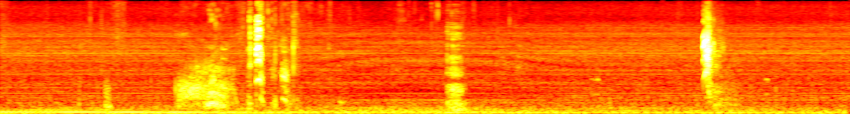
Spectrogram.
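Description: Tiny chihuahua puppy guarding a toy: a short growl about two seconds in, then sharp yaps, a quick cluster just after, another a couple of seconds later and a last loud one near the end.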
